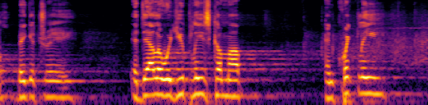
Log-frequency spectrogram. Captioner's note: applause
